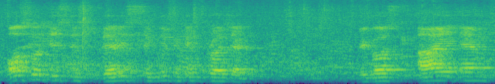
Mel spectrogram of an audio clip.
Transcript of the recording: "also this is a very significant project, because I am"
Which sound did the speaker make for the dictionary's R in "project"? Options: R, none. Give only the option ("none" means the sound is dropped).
R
